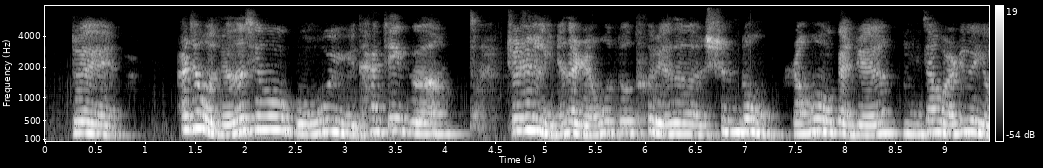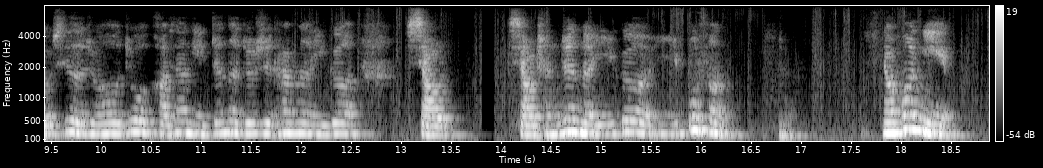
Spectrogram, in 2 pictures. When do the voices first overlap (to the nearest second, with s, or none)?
none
